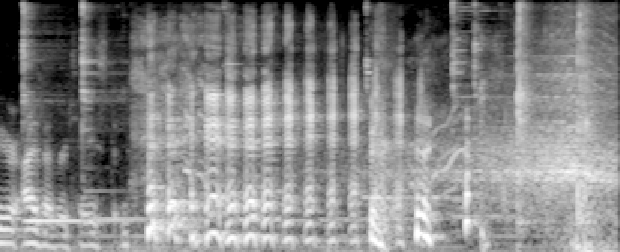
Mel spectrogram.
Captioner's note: laughing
